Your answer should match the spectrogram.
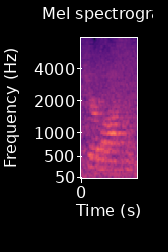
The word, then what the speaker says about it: Kiribati: And then just to orient you to the pronunciation, this is the Gilbertese pronunciation where your T's become S's, so it's Kiribati and Christmas.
